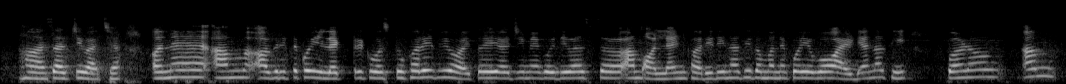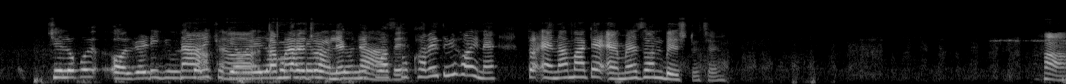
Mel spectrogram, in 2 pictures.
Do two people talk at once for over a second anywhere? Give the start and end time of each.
12.5-14.6

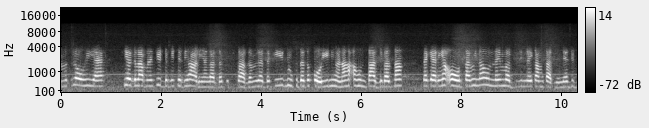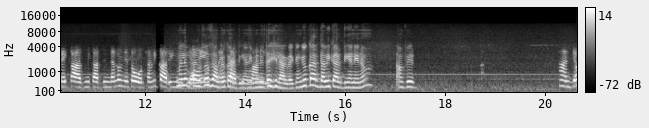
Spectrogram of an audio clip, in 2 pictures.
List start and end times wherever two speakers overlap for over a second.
12.6-14.5

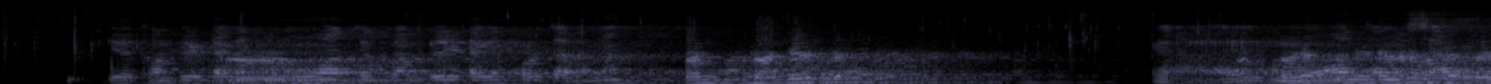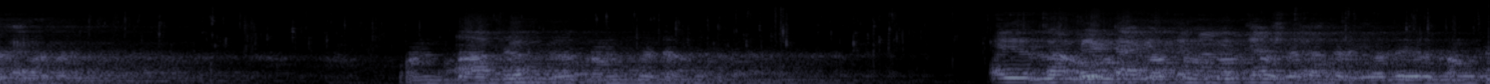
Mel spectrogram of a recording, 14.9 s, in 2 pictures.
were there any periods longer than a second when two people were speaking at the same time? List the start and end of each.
6.2-7.7, 12.6-14.0

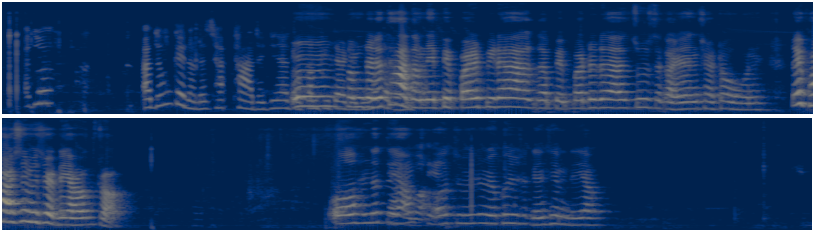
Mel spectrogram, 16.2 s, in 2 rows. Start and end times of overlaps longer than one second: 2.9-4.2

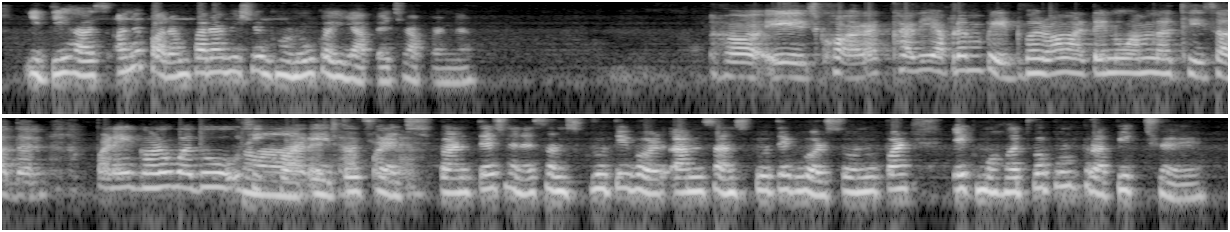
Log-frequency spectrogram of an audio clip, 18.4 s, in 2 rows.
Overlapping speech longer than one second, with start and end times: 11.0-12.2

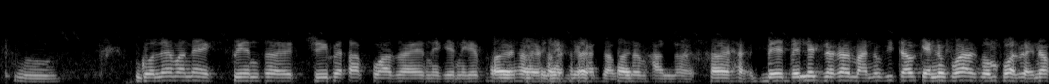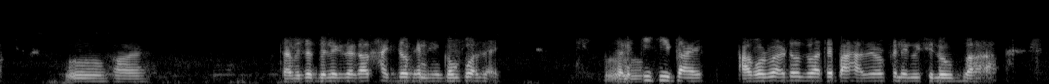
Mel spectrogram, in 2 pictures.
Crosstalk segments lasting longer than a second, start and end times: 5.0-6.3

